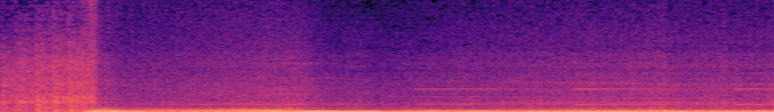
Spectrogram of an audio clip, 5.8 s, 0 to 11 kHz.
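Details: 2006 Chevy Express work van with 340,000 miles, cats cut off, Magnaflow muffler and Speed Engineering shorty headers fitted to cure a bad exhaust leak, collector retightened: deep, even V8 idle, on the quieter side, no ticking or puffing. Normal idle.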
